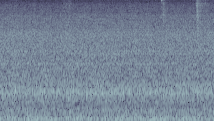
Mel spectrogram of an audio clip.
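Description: Steady road noise of a car driving on a freeway, heard from inside the cabin: an even, mostly low rumble of engine and tyres.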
